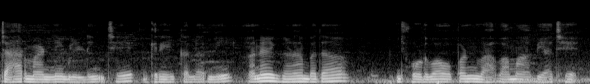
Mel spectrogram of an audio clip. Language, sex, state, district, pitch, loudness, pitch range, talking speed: Gujarati, male, Gujarat, Valsad, 125 Hz, -16 LUFS, 115-130 Hz, 150 wpm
